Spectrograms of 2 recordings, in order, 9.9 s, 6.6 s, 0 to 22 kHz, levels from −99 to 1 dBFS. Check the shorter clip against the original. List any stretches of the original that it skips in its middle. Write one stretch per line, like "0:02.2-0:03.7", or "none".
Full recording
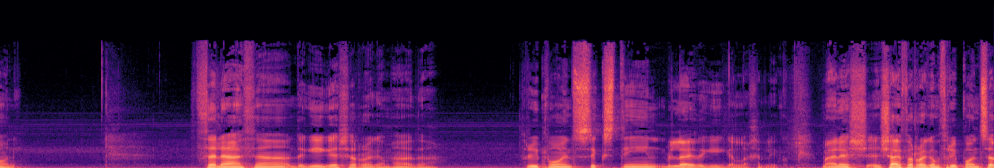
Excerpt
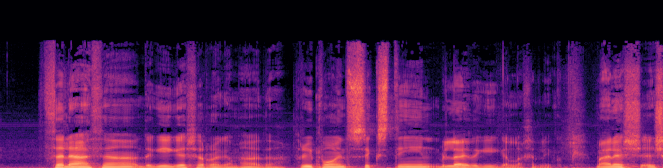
0:04.4-0:05.2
